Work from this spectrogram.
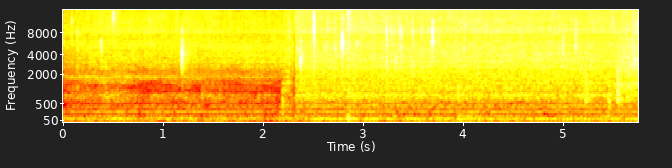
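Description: Small spoonfuls of mini donut batter sizzling in hot frying oil, a steady close crackle that grows denser and brighter midway, with occasional sharp pops and faint utensil clicks.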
